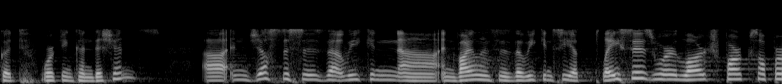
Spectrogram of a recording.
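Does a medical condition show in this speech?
No.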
